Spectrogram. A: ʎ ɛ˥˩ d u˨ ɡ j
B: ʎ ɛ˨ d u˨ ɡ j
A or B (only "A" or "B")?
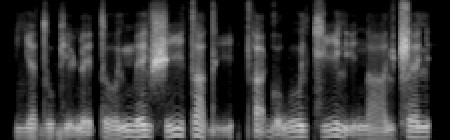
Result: B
